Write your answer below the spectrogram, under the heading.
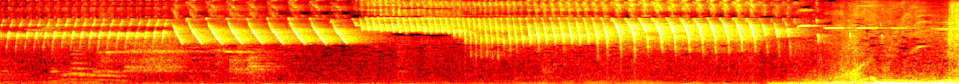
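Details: Singing canary pouring out fast trills and a series of falling whistled notes, then a long high rolling trill; near the end a burst of loud low noise covers the song.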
